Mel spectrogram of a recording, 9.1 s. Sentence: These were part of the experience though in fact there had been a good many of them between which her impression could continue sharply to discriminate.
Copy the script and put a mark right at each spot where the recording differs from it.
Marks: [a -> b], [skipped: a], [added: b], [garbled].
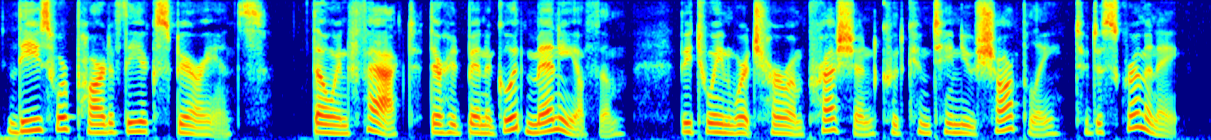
These were part of the experience though in fact there had been a good many of them between which her impression could continue sharply to discriminate.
